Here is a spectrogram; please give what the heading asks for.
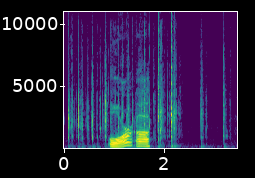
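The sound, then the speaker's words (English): Typing on a computer keyboard, with quick, uneven bursts of keystrokes clattering along and a brief voiced sound in the middle. “Next time you're at your computer keyboard, stop for a moment and notice the way you type. Not the words, but the pattern.”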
